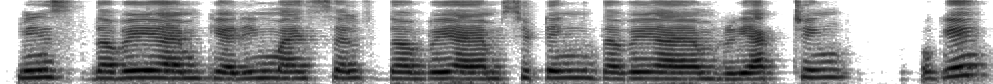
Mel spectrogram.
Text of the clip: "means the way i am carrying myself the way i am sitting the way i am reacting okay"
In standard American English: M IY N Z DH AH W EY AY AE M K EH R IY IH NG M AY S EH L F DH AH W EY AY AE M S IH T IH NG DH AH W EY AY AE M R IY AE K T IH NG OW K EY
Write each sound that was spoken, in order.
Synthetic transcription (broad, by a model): M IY N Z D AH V EY AY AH M K EH R IY IH NG M AY S EH L F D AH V EY AY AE M S IH T IH NG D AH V EY AY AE M R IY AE K T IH NG OW K EY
